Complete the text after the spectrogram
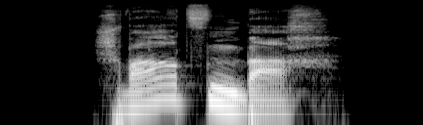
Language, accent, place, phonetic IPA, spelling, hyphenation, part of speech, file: German, Germany, Berlin, [ˈʃvaʁt͡sn̩ˌbax], Schwarzenbach, Schwar‧zen‧bach, proper noun, De-Schwarzenbach.ogg
- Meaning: 1. a town in w:Landkreis Hof district, Bavaria, Germany (Schwarzenbach an der Saale) 2. a town in w:Landkreis Hof district, Bavaria, Germany (Schwarzenbach am Wald)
